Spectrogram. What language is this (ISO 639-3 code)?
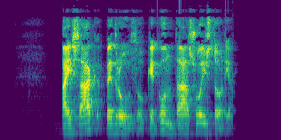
glg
